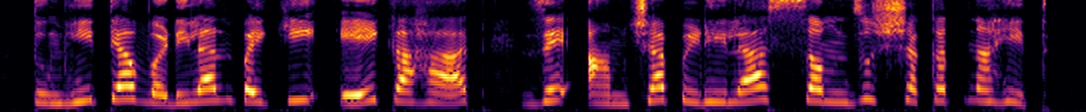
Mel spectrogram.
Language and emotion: Marathi, disgusted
